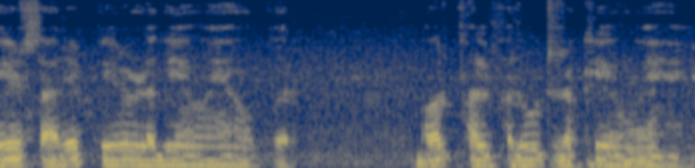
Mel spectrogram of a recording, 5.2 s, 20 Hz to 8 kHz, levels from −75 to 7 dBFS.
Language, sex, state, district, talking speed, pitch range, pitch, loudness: Hindi, male, Uttar Pradesh, Lucknow, 150 wpm, 80-90 Hz, 85 Hz, -17 LUFS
